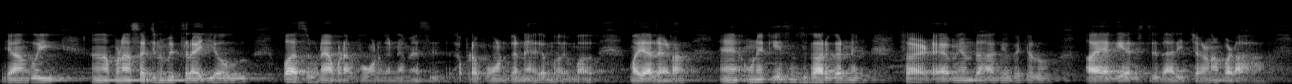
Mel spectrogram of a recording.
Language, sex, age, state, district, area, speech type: Dogri, male, 45-60, Jammu and Kashmir, Samba, rural, spontaneous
